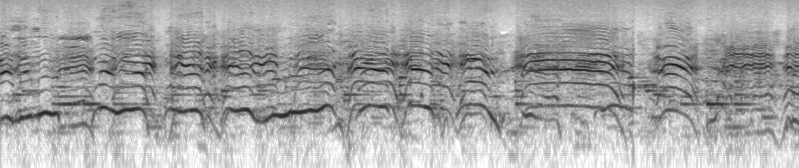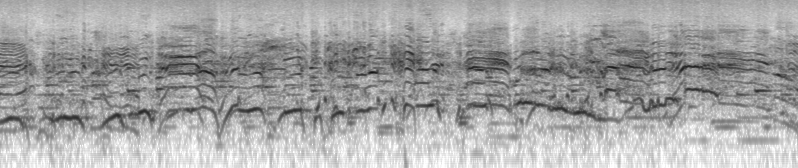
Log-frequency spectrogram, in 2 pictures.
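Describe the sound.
Voices imitating cows mooing during a party game: long, wavering, moaning moos that overlap almost continuously for the whole stretch, mixed with talk.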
